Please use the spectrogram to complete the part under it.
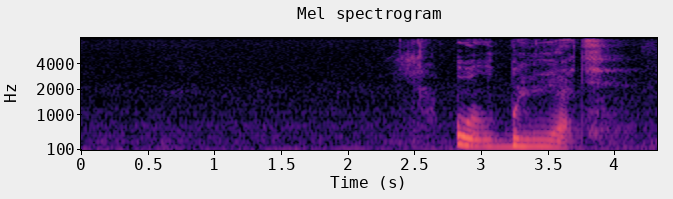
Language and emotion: Russian, angry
